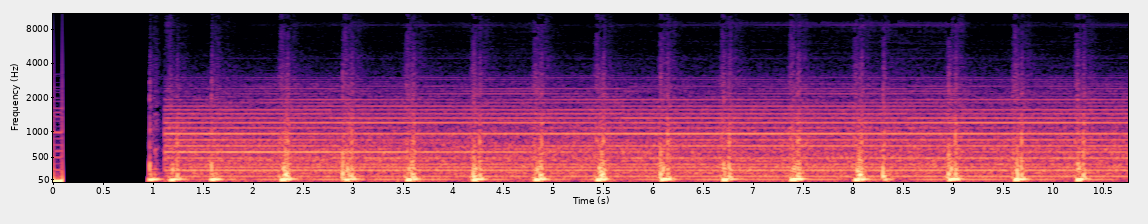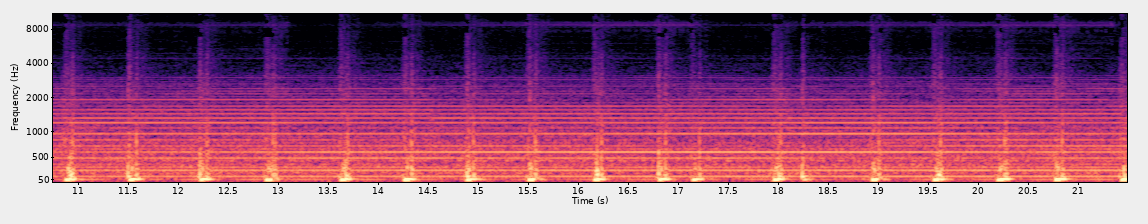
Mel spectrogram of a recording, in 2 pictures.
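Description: Fluorescent lights hum steadily overhead.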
